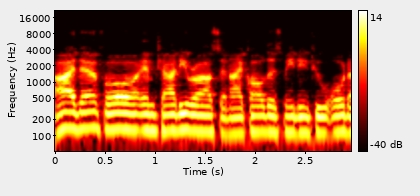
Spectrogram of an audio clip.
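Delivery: mocking, put-on British accent. Recounting how someone mocked them calling a meeting to order, British accent. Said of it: "He used a British accent saying".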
